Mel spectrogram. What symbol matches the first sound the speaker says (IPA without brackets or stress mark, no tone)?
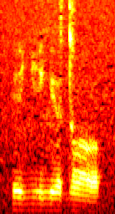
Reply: ɪ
